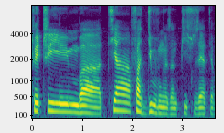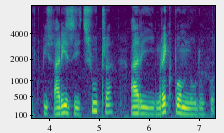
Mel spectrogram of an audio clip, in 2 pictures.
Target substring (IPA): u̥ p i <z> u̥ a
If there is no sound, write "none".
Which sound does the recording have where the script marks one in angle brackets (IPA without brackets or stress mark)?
s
